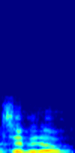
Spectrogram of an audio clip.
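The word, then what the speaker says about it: Thibodeaux: You think you have to obviously take your pick between Thibodeau and or not Thibodeau.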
